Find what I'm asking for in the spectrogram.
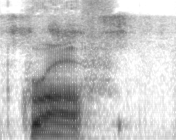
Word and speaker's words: Groff: the passing of Skip Groff. Is that, and that's how you pronounce the last name? I've always wondered. – Yes. – Okay. – As far as I know.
